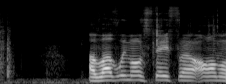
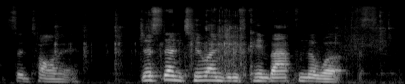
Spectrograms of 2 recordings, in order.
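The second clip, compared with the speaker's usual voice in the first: usual speaking voice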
